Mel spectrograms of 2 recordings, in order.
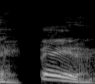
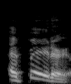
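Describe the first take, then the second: First: It is said in a sultry, suggestive voice. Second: It is said in a plain, ordinary voice.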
